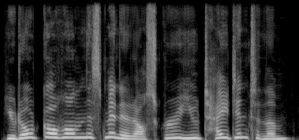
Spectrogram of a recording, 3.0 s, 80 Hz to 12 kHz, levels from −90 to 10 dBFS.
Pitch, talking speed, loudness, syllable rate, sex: 280 Hz, 260 wpm, -16 LUFS, 5.4 syllables/s, female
